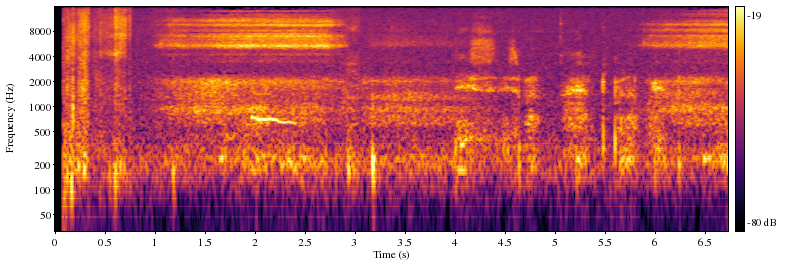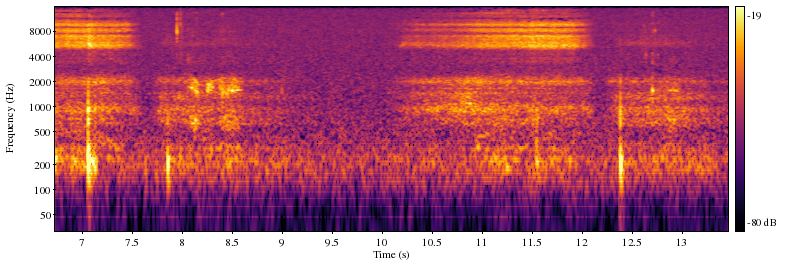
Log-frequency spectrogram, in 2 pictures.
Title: She thinks she doesn't snore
